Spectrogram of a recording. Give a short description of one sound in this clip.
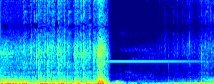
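A stun grenade bursts with a sharp bang.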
